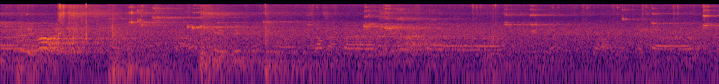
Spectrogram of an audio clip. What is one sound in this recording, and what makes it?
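Young men call out to each other during play.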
